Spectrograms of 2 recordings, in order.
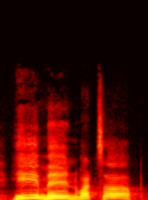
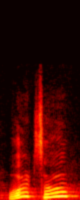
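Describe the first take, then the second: First: Lightly voiced casual Detroit greeting, a bit higher; imitating a Detroit man's greeting. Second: Squeaky, much higher and louder "What's up?"; startled echo. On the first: Tall man greeting the monk at immigration, casual and breezy. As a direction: toss it off like a cool stranger at the airport. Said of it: "that's how he talked to me". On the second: Retold or imitated. Monk echoing the stranger's greeting, baffled and squeaky. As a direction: echo it back in baffled surprise.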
